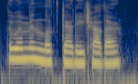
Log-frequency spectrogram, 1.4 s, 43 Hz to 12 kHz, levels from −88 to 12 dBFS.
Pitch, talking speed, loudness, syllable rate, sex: 200 Hz, 260 wpm, -15 LUFS, 7.4 syllables/s, female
